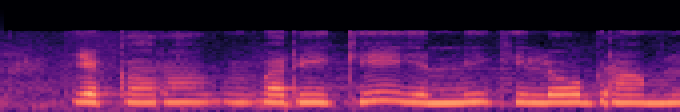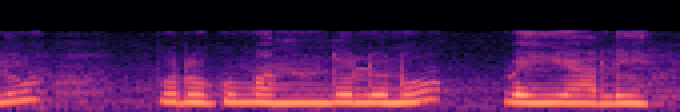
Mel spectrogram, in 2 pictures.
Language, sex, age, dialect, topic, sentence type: Telugu, female, 18-24, Utterandhra, agriculture, question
